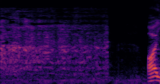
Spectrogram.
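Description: A man's breathy, hushed laughter that stops about a second and a half in.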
